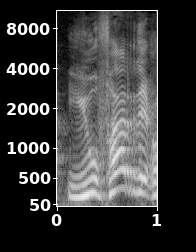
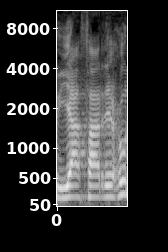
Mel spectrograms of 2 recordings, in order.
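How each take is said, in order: First: یفرح begun with yu, as yufarrihu; یفرح as yufarrihu, doubled r; first syllable yu. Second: یفرحو begun with ya, as yafarrihu; یفرحو mispronounced as yafarrihu; wrong first vowel ya. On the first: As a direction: say یفرح slowly with u after the y. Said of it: "میگو". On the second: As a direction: say یفرحو with a after the y. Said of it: "نمیگوی". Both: Shown as a demonstration.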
